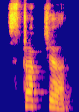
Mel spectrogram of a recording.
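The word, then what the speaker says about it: structure: तोड़ सकते हैं उसको एस को क्या पढ़ेंगे स टी को ट पढ़ना है आर को र लिखेंगे और यू सी का उच्चारण आधा क करेंगे और टी यू आर ई जब भी इकट्ठा आता है उसको हम चर पढ़ते हैं ऐसे स्ट्रक्चर स्ट्रक्चर स्ट्रक्चर होता है रचना या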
